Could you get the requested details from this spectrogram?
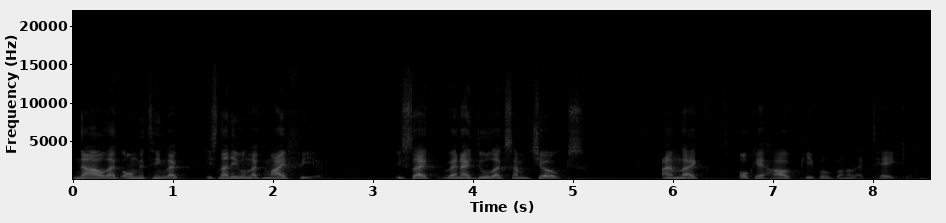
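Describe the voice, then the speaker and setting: Bright and sharp in tone, this voice carries a Turkish accent at a moderate pace. Long pauses come often. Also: man, medium pitch for a man, lively intonation. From Turkey. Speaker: stand-up comedian. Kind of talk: casual chat. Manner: halting, heavy filler words.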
